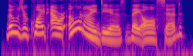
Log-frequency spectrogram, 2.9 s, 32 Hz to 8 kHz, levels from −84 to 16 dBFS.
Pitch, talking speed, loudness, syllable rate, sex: 235 Hz, 185 wpm, -19 LUFS, 5.5 syllables/s, female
